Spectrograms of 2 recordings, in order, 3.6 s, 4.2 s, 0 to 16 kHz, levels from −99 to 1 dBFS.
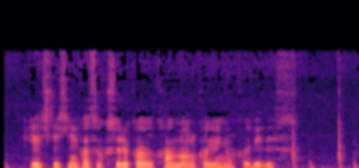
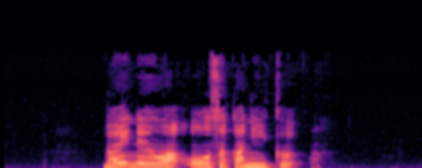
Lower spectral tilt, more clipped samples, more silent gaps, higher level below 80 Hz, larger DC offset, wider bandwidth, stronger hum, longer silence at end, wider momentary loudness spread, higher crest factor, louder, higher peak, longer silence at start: first, -6.5 dB/octave vs -4 dB/octave; neither; neither; first, -58 dBFS vs -70 dBFS; neither; about the same, 11.5 kHz vs 11 kHz; neither; second, 0 s vs 1.3 s; first, 16 LU vs 10 LU; about the same, 18 dB vs 18 dB; second, -25 LUFS vs -21 LUFS; about the same, -8 dBFS vs -6 dBFS; second, 0.05 s vs 1.05 s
